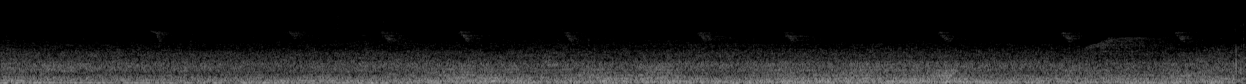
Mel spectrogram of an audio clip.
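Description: A bird repeating short, high, downward-sliding chirps about once a second, with one longer call near the end, over a steady low rumble.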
